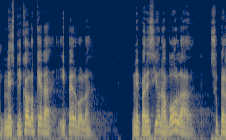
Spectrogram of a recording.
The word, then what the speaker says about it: hipérbola: la figura literaria hipérbola y dice hipérbola h&p y r&b o el acento en la primera e hipérbola y yo hago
